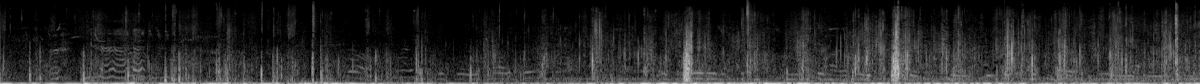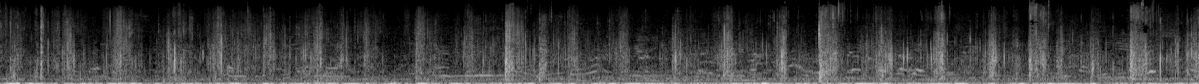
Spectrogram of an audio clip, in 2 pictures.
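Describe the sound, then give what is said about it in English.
Footsteps walking through Old Coast Guard Caravan Park on the way to Burton Bradstock, many brisk crunching steps in a steady rhythm, loud and continuous over a rough, windy outdoor background. “Walking through Old Coast Guard Caravan Park on the way to Burton Radstock.”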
